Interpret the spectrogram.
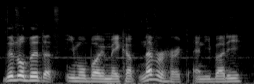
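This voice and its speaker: Streaming a game with music in the background, a Montreal man whose first language is French speaks casual English with a Quebec French accent. He talks fast in a mid-range, darkish voice, rambling and hesitating while thinking out loud.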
